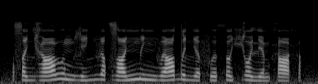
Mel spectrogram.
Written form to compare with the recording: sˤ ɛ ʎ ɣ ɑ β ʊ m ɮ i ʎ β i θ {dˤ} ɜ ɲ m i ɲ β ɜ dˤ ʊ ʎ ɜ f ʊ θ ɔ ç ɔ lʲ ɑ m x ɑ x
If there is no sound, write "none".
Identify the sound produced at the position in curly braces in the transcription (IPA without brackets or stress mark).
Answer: zˤ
